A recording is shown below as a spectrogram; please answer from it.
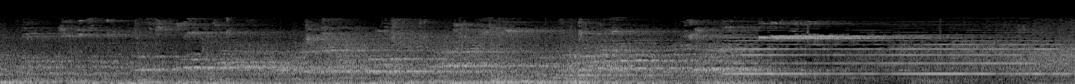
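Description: Basketball game in a gym hall: the ball bouncing on the hardwood and players' calls. About seven seconds in, the arena's end-of-period buzzer sounds, one long steady horn note held for nearly three seconds as the game clock runs out.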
